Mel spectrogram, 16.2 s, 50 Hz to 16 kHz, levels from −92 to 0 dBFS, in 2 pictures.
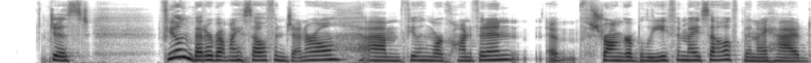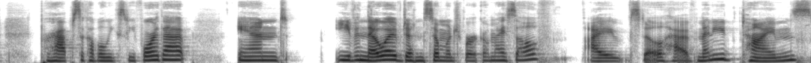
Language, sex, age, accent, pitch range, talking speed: English, female, 10-29, American, 195-235 Hz, 150 wpm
